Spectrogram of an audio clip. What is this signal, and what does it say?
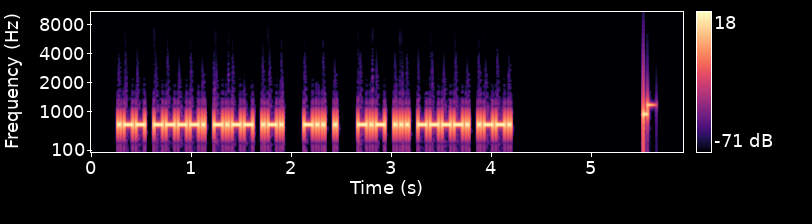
Morse code, heard as a keyed tone, about 40 wpm, 700 Hz. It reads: W9YR DE KS9P
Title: USA Callsign DE Callsign - 4 Characters - 40wpm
